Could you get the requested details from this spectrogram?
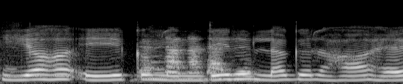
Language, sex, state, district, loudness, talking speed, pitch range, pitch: Hindi, female, Uttar Pradesh, Lucknow, -14 LUFS, 90 wpm, 200-225 Hz, 215 Hz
